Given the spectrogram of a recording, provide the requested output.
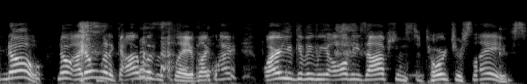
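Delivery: high-pitched exasperated objection; pleading protest. Retold or imitated. Player objecting to game's cruel options, high-pitched protest. Acting out distressed protest to game.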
